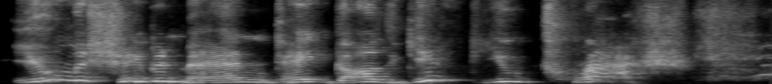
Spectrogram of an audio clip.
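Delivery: high, slow, drawn-out scolding voice; old woman. A narrator's reading. Old woman to the misshapen bridegroom, high scornful call. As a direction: hurl the insult slowly, pitched well up. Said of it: "accompanied by an old woman".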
